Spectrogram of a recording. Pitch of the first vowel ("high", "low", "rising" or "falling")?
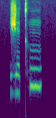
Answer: low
